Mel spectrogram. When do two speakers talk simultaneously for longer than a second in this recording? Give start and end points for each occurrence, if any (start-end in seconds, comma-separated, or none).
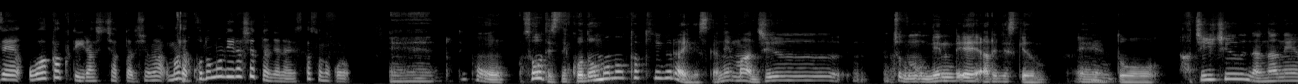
none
